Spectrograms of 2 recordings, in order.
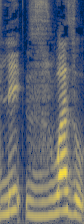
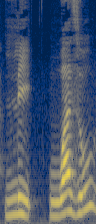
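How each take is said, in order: First: The two words are joined with a linking z sound. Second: The two words are said without a linking z sound. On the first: The speaker calls it right. "je dis ... Nous devons faire la liaison" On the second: The speaker calls it wrong. "je ne dis pas"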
